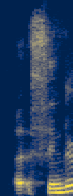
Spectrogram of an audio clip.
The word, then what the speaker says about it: Sinartus: with you thank you cinder is that the way you pronounce it right yes just like Cinderella and how do you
